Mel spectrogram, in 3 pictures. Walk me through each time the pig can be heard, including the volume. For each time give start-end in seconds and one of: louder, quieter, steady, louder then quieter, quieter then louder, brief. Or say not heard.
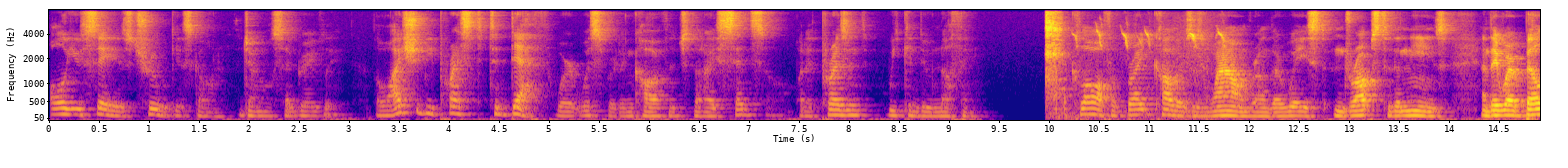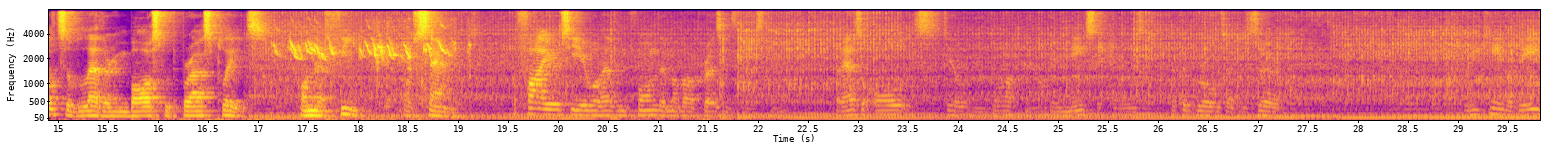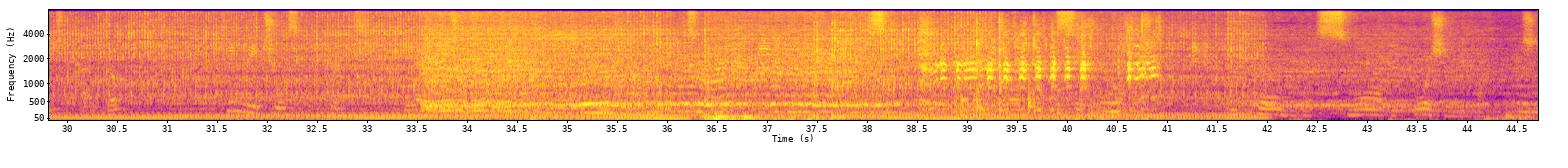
not heard.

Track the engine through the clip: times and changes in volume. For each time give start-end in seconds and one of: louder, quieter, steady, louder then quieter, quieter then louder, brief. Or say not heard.
16.9-42.0 louder.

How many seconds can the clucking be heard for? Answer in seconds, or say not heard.
6 s.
